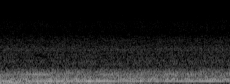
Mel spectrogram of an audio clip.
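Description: Steady low mechanical hum with a constant tone, the background drone of a running appliance or fan in a small workshop.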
